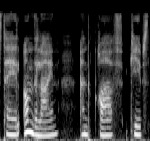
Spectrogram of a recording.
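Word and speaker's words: ق: Qaf is similar to Q, but pronounced further down in the throat. Qaf, like a little clicking sound almost.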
